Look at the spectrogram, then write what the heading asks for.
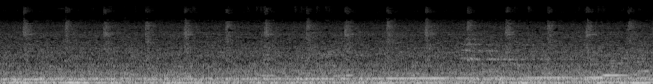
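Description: Inside a passenger rail car: the steady low rumble of the train running, with a faint hum that rises slightly in pitch partway through.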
